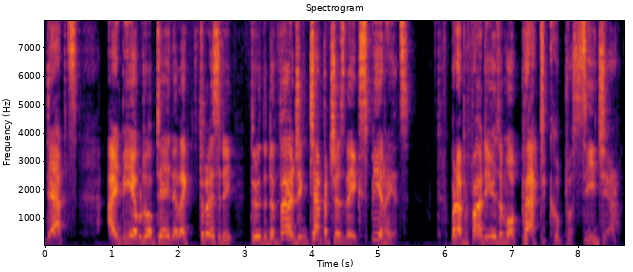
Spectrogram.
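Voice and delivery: put-on lilting, hammy foreign accent for a sea captain; theatrical captain with an unplaceable European accent; mystery foreign accent. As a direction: explain it in a wandering, vaguely French accent. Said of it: "I don't know what accent this is".

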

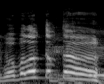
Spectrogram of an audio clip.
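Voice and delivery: high, loud cartoon catchphrase; laughing high mock Rick cry. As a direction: squeal it like the cartoon. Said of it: "end off the whole fucking episode".

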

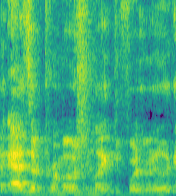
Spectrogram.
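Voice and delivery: normal talking voice

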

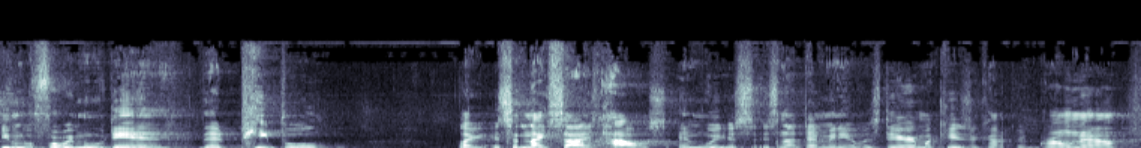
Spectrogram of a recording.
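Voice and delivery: usual speaking voice

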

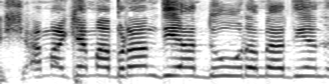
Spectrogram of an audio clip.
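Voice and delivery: hammed-up imitation of a man praying in tongues; imitated speaking in tongues. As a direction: mimic tongues loud and high. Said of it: "walking around going".

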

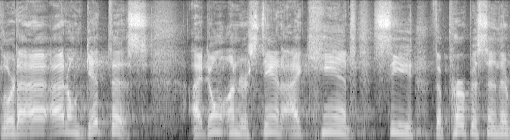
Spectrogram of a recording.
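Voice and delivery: high-pitched, pleading bewilderment; questioning the Lord. Acted. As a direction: protest to God like a confused child. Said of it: "we're questioning the Lord".

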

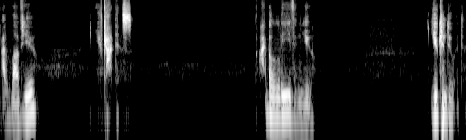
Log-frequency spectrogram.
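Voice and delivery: hushed, low and sincere; soft, heartfelt reassurance with long pauses; tender encouragement. Acted. Someone holding your shoulders in life's challenge, tender encouragement.

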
